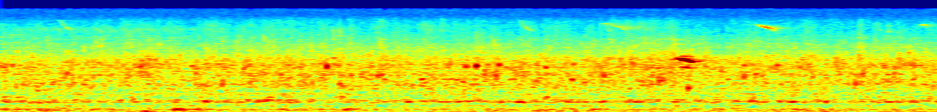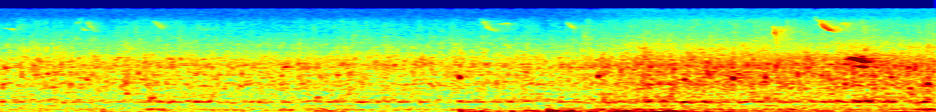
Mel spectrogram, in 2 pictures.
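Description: Two short, bright bird chirps about eight seconds apart, with faint high-pitched calls in between, over a quiet steady hiss.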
